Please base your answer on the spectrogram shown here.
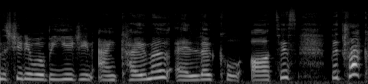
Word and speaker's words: Ankomah: Am I pronouncing that right? Yeah, Ankomah.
